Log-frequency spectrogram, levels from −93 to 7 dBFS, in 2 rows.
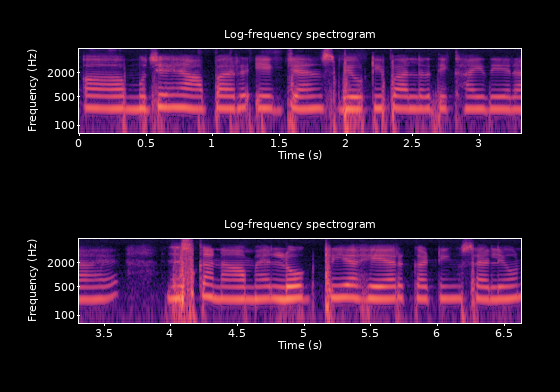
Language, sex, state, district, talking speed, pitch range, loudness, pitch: Hindi, female, Bihar, East Champaran, 180 wpm, 255-265 Hz, -29 LUFS, 260 Hz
